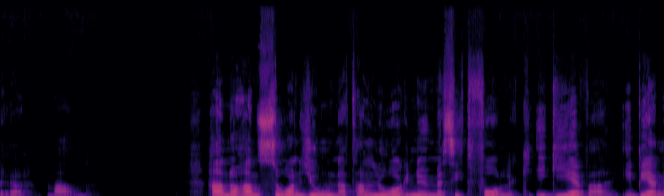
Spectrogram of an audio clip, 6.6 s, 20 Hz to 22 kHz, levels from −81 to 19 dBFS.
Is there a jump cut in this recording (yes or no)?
no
